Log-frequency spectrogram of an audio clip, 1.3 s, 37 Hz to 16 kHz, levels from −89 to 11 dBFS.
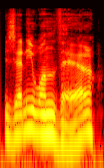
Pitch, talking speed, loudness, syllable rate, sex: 115 Hz, 185 wpm, -15 LUFS, 6.5 syllables/s, male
